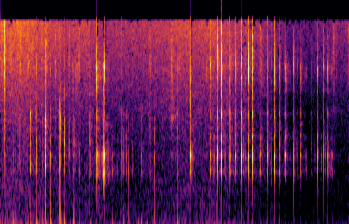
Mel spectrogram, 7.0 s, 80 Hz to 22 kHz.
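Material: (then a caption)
Velvet. Long teal nails tap and scratch the lid of a small, hollow, hot-pink heart-shaped jewelry box covered in velvet flocked fabric, with a paper label on the lid. A rapid series of many short, dry taps each carries a soft low thump and a faint hollow ring near 1 kHz, with light scratching in between. The taps grow more evenly spaced toward the end and fade into quiet.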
